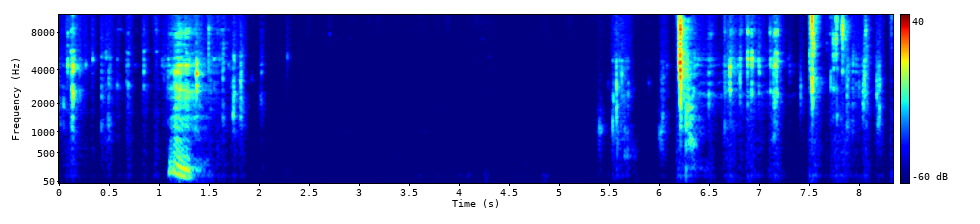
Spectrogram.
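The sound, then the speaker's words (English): Cheese is chewed during a wine and cheese tasting. One short, louder crunchy burst is followed by quiet, then a few scattered soft mouth clicks and smacks. “So looking forward to another great tasting pairing with this cheese and this wine.”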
